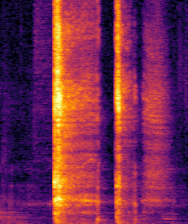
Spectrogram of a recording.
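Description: Two harsh coughs from a person who is sick, the first sharp and loud, the second following about half a second later, with a raspy, chesty tail and no speech.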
